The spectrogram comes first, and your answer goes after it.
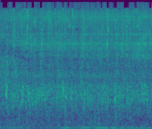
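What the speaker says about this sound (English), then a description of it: "that's the same stream that we use for irrigation" A stream that feeds irrigation on an African farm flows steadily nearby, a soft continuous trickle and rush of water with no voices.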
